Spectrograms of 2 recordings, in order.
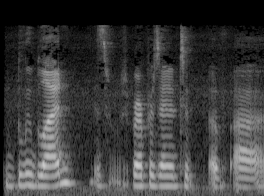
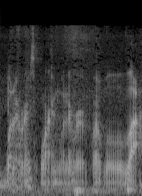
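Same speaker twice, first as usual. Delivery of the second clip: mumbled dismissive blah blah, barely voiced; bored mumble; 10 dB quieter, much faster than usual. Summing up dull dialogue, a dismissive bored mumble. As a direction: skip past it, bored. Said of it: "It's like".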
